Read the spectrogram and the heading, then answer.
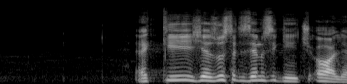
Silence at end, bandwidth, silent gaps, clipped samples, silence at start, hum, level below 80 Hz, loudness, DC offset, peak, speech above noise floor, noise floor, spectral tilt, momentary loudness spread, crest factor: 0 s; 15.5 kHz; none; under 0.1%; 1.35 s; none; -72 dBFS; -23 LUFS; under 0.1%; -6 dBFS; 40 dB; -63 dBFS; -3.5 dB/octave; 7 LU; 20 dB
